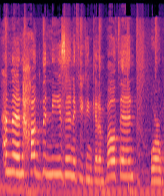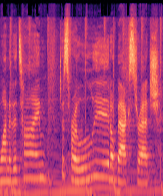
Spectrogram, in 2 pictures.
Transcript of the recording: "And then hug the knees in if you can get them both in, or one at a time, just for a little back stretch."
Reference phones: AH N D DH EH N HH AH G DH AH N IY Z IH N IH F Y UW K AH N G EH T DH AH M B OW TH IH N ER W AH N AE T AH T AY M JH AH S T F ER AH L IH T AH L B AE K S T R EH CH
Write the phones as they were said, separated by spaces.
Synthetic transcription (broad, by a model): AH N DH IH N HH AH G DH AH N IY Z IH N IH F Y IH K AH N G EH T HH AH M B OW TH IH N ER W AH N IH T AH T AY M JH AH S T F ER AH L IH T L B AE K S T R EH CH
